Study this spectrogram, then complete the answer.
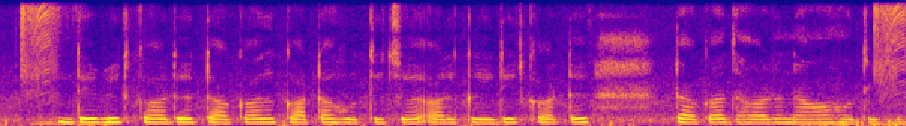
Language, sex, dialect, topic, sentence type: Bengali, female, Western, banking, statement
